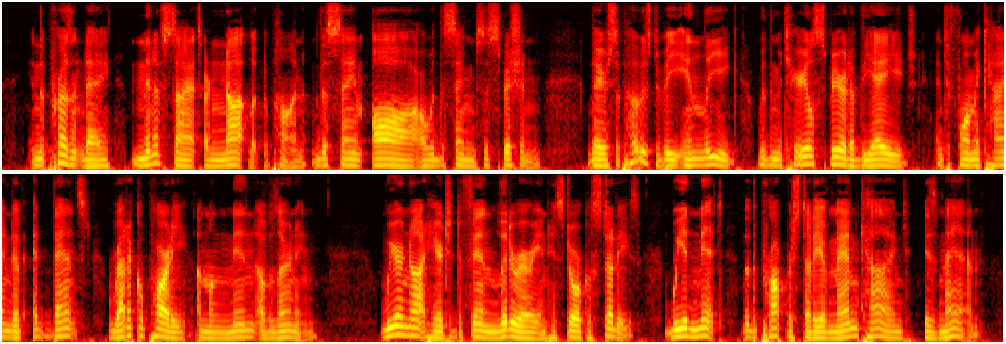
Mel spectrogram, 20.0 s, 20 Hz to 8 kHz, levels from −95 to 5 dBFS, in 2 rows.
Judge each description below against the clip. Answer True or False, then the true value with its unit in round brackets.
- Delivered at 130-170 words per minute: False (200 wpm)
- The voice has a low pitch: True (110 Hz)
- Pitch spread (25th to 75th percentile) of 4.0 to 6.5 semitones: False (2.7 semitones)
